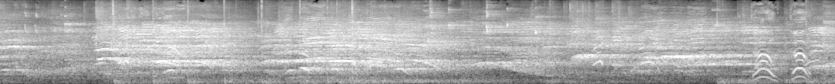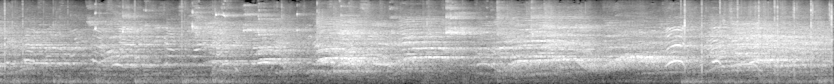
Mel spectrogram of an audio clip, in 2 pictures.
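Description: Girls on a team shout and call out to each other in a large echoing gym.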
